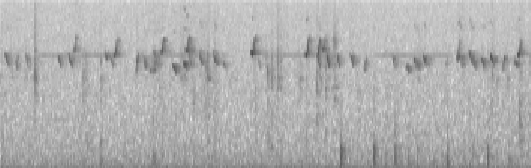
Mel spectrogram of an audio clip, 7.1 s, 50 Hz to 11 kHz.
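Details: Baby chickens aged five days, Lunenburg, Massachusetts, 23 July 2017: a steady stream of high, overlapping cheeps from several birds, with soft clicks in the background.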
